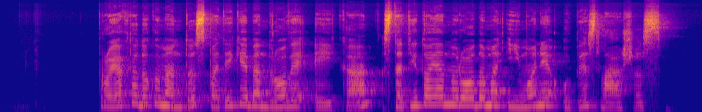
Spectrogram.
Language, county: Lithuanian, Marijampolė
